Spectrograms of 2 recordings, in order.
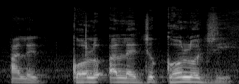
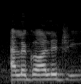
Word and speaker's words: allergology: Naidu has a special interest in allergies and holds a diploma in allergology, if I can say it. Welcome to Health Talk. Morning, Sally. How do you say that? Allergology.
